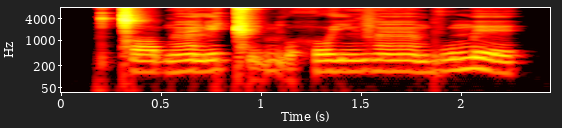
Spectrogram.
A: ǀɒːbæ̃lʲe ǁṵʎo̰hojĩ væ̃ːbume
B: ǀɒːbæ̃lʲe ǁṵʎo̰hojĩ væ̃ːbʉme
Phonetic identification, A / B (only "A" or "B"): A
